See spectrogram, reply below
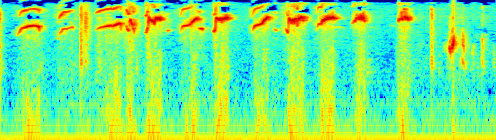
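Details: Morning song of a white-rumped shama: paired high chirping notes repeated about three times a second, with soft clicks between them and a low murmur underneath.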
